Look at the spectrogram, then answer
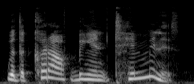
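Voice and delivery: ordinary talk

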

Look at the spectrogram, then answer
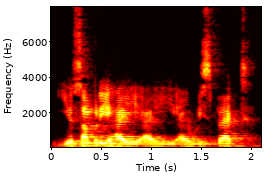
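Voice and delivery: normal talking voice

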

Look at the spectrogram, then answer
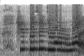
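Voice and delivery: high, sharp mock disbelief; incredulous. Mother retorting to her daughter, high and incredulous. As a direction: act stunned at the toddler's excuse. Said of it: "And it's like".

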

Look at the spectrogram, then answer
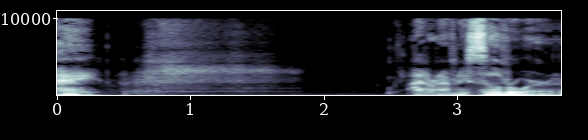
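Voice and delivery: very soft, low and quick; hushed request. Retold or imitated. Diner quietly asking waitress for silverware, hushed. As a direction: ask discreetly, afraid to make trouble. Timid request, avoiding angering the boss.

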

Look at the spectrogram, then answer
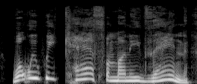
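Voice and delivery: excited. A narrator's reading. Narrator's growing manic outburst.

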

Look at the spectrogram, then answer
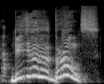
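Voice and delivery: high-pitched broken-English cabbie; cabdriver's foreign accent. Retold or imitated. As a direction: imitate a heavily accented immigrant cabdriver. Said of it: "they say".

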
